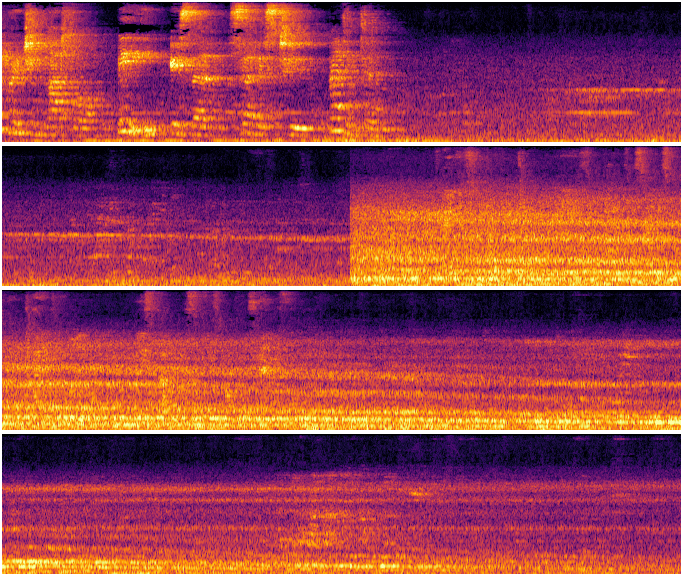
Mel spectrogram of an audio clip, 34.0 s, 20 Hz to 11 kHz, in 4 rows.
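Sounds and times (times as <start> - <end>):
train rumble: 3.2 - 33.9.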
